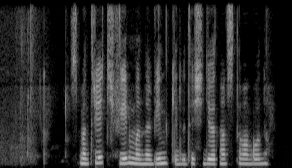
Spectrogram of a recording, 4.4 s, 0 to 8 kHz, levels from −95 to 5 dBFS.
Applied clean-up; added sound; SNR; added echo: none; none; none; none.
